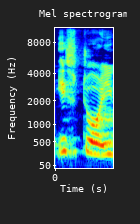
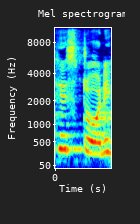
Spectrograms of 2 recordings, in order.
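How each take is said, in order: First: The h sound at the start is dropped. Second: The h sound at the start is pronounced. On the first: "कुछ लोग इसका एच भी silent रखते हैं" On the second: "कुछ लोग इसको हिस्टोरिक बोलते हैं"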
